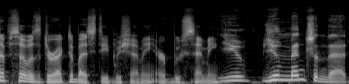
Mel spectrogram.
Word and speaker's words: Buscemi: Did you know that episode was directed by Steve Buscemi, or Buscemi? You mentioned that, yeah. I think I just got to say Buscemi.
